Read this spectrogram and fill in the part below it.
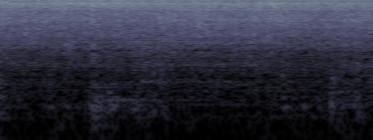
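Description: Paneer cubes fry in hot oil in a pan, a steady loud sizzling hiss that continues without a break and with no voices.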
